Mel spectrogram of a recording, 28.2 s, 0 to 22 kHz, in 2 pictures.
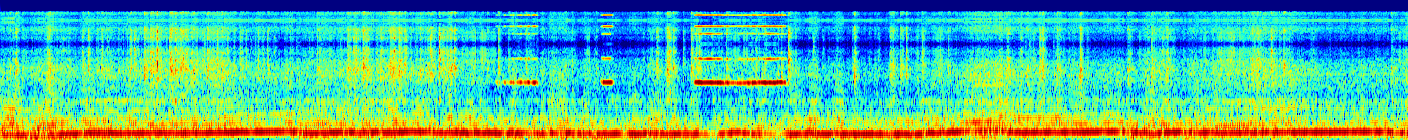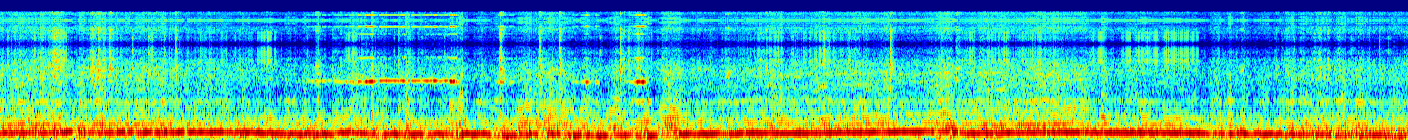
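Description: Citroën C2 R2 rally car's 1.6-litre four-cylinder engine at full stage pace, heard from inside the cabin: the engine note repeatedly climbs, holds and dips as the driver accelerates, lifts and shifts gears.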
